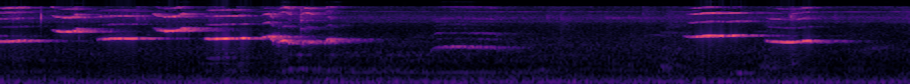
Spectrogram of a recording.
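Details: Untrained kept Oriental magpie-robin, recorded to encourage quick singing, gives a run of short clear whistles and slurred notes, then a pause and a second brief whistled phrase against a low steady hum.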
